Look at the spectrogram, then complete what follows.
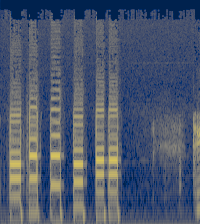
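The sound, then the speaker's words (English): Six loud, evenly spaced touch-tone beeps as a phone number is dialed, each a short steady burst, followed by a couple of faint clicks and a brief noise near the end. “Now, let's give you the phone number, and you read it back to us.”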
